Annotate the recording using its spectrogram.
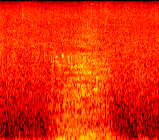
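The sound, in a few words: rain sound from The Isle Evrima video game, bugged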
